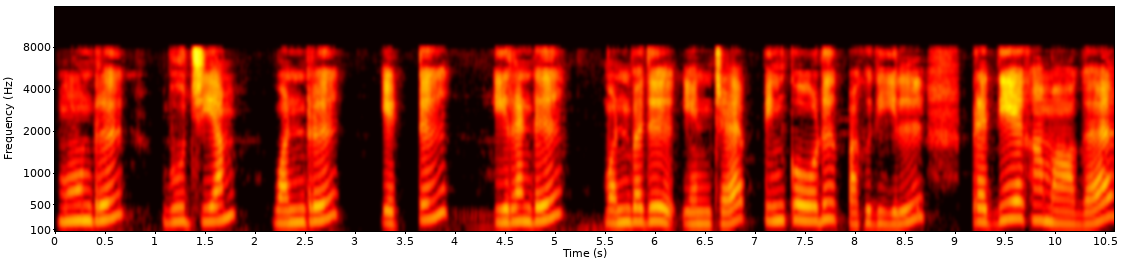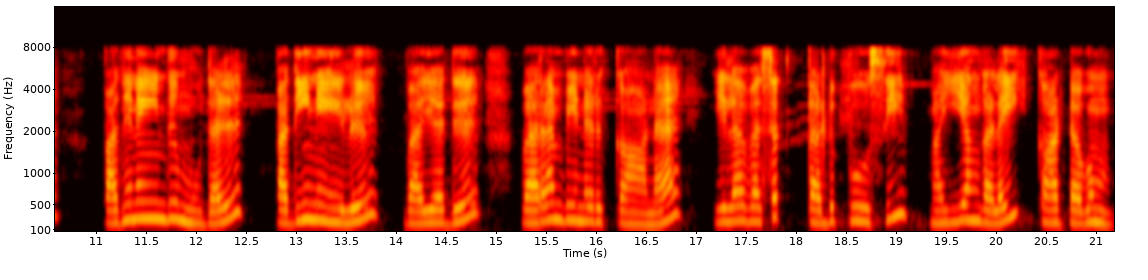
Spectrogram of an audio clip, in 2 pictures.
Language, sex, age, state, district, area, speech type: Tamil, female, 18-30, Tamil Nadu, Pudukkottai, rural, read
